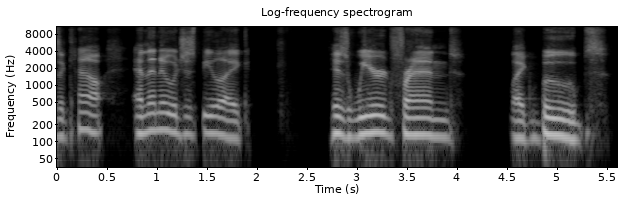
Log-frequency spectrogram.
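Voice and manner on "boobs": usual speaking voice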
